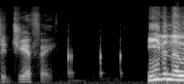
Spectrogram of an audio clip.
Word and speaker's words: GIF: do you pronounce this is it with a hard G or a soft G and everybody says oh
